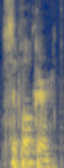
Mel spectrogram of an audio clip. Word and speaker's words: sepulchre: It's seriously not sepulchre? How do you say it? – Sepulchre. – Sepulchre? – Yep.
